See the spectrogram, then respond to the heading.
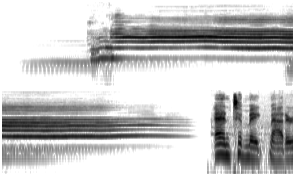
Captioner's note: sobbing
